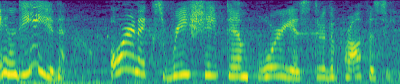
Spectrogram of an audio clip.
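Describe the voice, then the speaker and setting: Clear background noise sits behind a put-on character voice. The pace is moderate. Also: woman. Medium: game stream. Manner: warm, playful, speaks in plural.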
